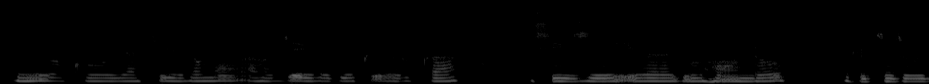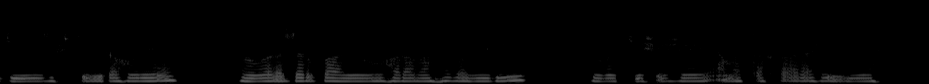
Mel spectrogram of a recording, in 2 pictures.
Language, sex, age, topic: Kinyarwanda, female, 25-35, health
